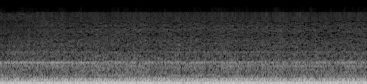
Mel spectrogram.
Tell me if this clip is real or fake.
real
